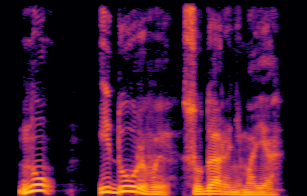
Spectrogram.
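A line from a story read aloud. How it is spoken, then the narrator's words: Calm old woman. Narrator (Russian): спокойно сказала ей бабушка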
